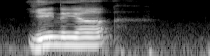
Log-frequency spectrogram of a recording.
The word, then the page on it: yíníyą́ą́’: 2nd person singular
